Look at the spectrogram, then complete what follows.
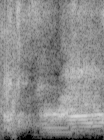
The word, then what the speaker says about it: Bahrain: It's pronounced Bahrain.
